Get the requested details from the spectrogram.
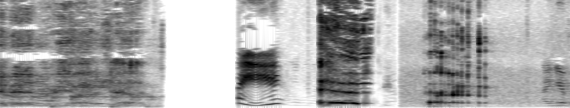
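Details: Loud, drawn-out voiced belches between short bits of speech and a gap of silence; deliberate burping for entertainment.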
